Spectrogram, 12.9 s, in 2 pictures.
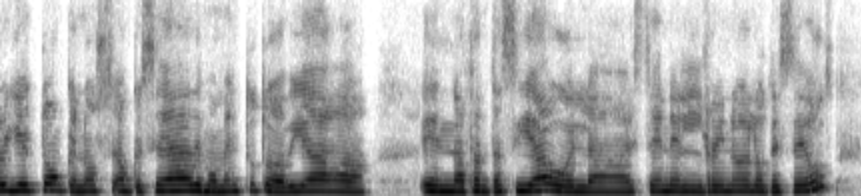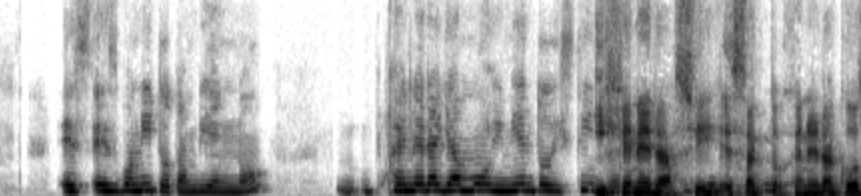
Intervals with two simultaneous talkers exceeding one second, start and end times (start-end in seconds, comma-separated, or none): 10.9-12.4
